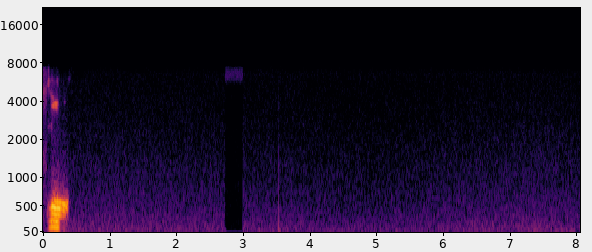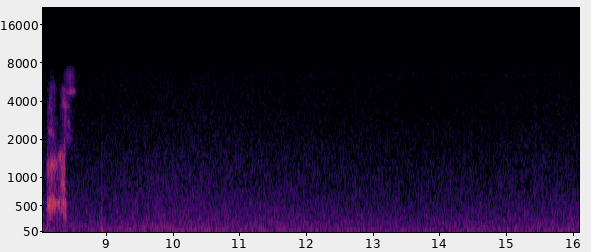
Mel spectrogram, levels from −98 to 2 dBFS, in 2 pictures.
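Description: Lost AMR speech frames at 2.75 to 2.88 s break up this speech recording: radio errors corrupted a run of frames, and the AMR-WB decoder, running at 15.85 kbit/s with only light coding damage of its own, filled the hole by repeating its last good pitch and vocal tract settings at falling gain. The sound drops to near silence within two frames, which fits a burst of consecutive lost frames, and returns thin and rough for a moment. DC steps at 3.53 s and 8.94 s each shift the waveform's zero line suddenly, and each is heard as a single low thump while the speech carries on unchanged. After each jump the offset drains away at the rate a 20 Hz high-pass filter would give, so it fades out smoothly rather than stepping back.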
